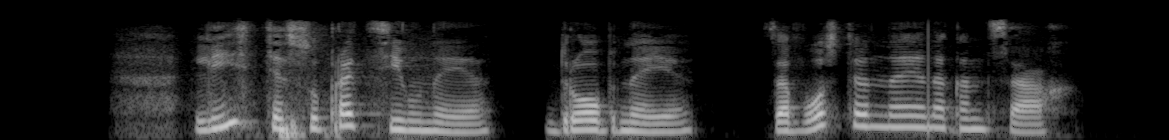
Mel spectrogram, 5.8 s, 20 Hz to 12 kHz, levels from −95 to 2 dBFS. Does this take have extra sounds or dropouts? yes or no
no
